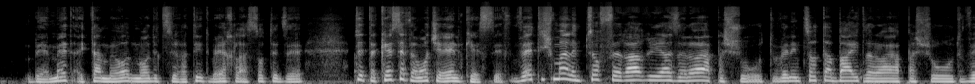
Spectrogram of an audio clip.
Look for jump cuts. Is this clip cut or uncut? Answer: cut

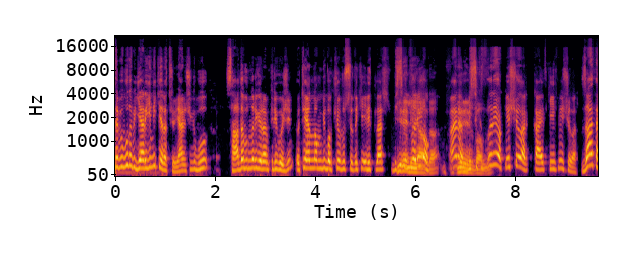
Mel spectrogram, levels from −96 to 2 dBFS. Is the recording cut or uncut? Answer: uncut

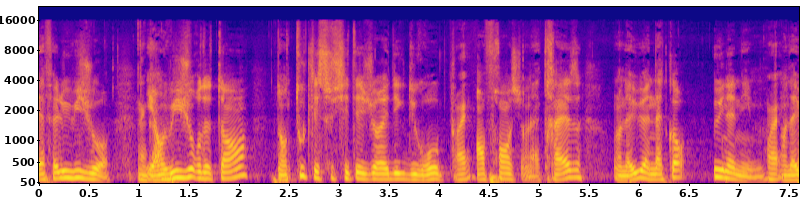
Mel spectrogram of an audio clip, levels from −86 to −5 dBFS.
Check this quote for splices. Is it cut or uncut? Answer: uncut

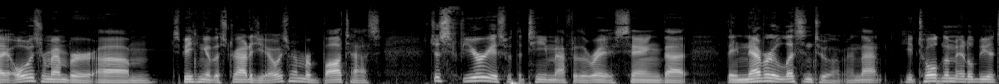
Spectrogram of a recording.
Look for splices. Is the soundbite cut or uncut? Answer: uncut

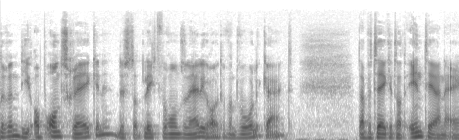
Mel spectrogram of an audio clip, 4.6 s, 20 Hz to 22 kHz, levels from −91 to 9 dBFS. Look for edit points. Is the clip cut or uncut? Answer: uncut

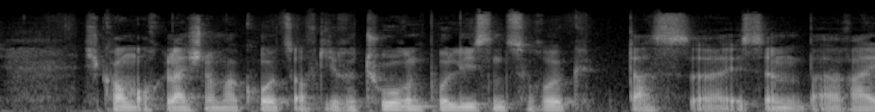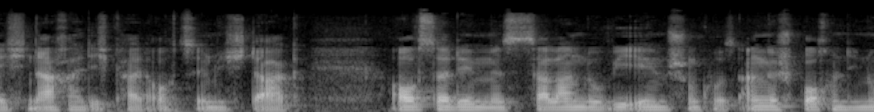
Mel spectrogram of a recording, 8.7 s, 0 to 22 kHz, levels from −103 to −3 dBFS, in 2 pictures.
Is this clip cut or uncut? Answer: uncut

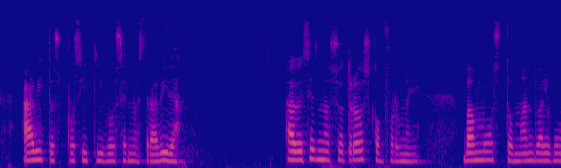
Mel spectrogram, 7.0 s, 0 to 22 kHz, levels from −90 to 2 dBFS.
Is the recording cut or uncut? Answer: uncut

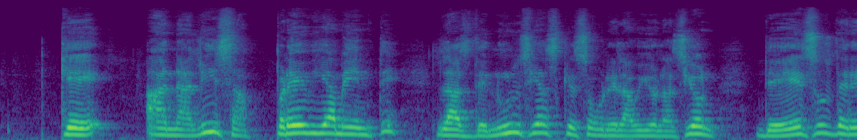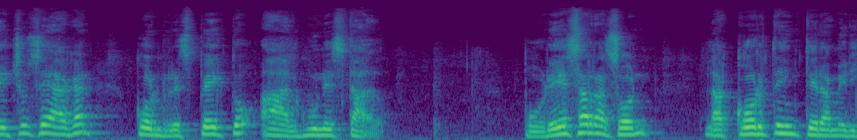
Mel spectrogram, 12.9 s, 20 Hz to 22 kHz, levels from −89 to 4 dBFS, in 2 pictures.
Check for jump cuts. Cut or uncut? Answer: uncut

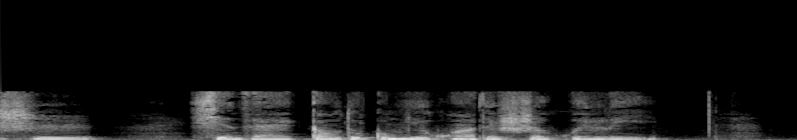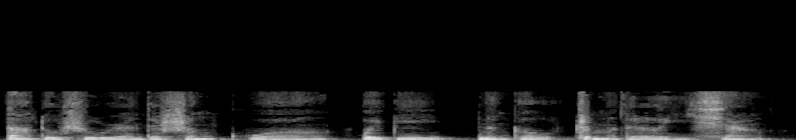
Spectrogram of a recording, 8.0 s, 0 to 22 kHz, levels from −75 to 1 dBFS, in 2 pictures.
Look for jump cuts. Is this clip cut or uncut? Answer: cut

